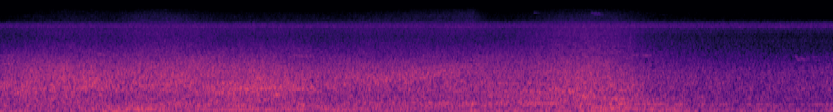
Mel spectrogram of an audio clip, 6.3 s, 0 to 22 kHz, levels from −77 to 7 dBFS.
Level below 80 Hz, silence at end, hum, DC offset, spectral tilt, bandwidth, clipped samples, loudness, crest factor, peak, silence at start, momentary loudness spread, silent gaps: -42 dBFS; 0 s; none; under 0.1%; -4 dB/octave; 16.5 kHz; under 0.1%; -28 LUFS; 16 dB; -14 dBFS; 0 s; 10 LU; none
